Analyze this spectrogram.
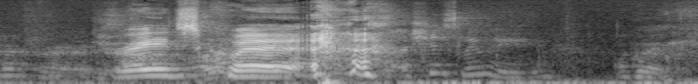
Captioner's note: laughs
